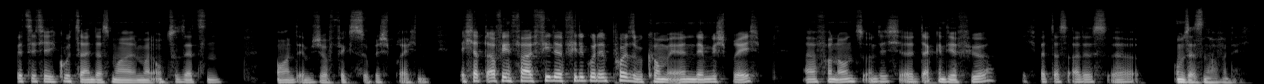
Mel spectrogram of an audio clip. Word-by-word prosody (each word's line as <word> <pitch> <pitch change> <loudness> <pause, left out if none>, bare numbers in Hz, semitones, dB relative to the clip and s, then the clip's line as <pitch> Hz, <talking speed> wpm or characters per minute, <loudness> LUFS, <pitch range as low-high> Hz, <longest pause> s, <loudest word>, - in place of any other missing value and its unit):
wird's 140 0 -2
sicherlich 130 -3 0
gut 135 0 -2
sein, 110 0 +2
das 105 -1 -1
mal 100 -3 +1
mal 100 -2 0
umzusetzen 110 -1 -4 0.5
und 100 +1 -1
im 100 0 -3
Jour 95 -3 -3
fixe 90 -2 -6
zu - - -7
besprechen. - - -7 0.3
Ich - - -3
habe - - +5
da 155 - +4
auf 160 - +2
jeden 160 -3 +5
Fall 155 -1 +5
viele, 170 +1 +4
viele 170 +2 +2
gute 170 -2 +3
Impulse 160 -3 +3
bekommen 120 0 +3
in 120 +1 +3
dem 115 +1 +4
Gespräch, 125 +1 -1 0.4
äh, 115 +2 0
von 120 -1 +1
uns 130 +3 +1
und 130 - -3
ich, 130 0 -4
äh, - - 0
danke 120 - -1
dir 105 -2 +2
für. 125 +10 -1 0.3
Ich 130 -1 -21
werde 120 0 -4
das 120 - -4
alles, 115 0 -4
äh, 115 +2 -4 0.4
umsetzen 95 -5 +3
hoffentlich. 90 -2 -8
120 Hz, 210 wpm, -25 LUFS, 105-135 Hz, 0.5 s, habe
